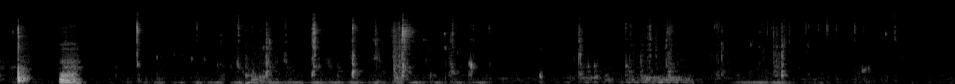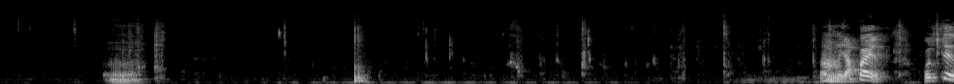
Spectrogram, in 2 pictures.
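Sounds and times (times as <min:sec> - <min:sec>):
person crunching fried food: 0:01.4 - 0:11.4, 0:12.0 - 0:17.8
soft mouth sounds: 0:05.8 - 0:11.3.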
